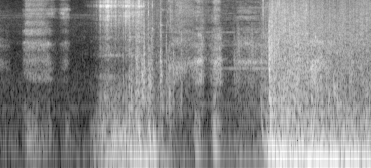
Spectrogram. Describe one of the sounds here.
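A heavy stone block scrapes as it is pushed.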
